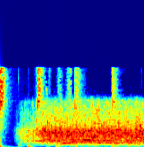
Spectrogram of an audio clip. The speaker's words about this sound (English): Thank you so much. You like a little applause, just for showing us. Thank you so much. We enjoy that.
